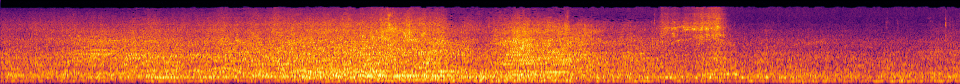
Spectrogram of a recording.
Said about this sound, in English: We're green flag in the Todd Spivey Memorial Cajun Mini Stock race.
